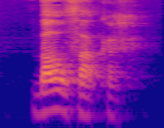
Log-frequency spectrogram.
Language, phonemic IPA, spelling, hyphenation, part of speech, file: Dutch, /ˈbɑu̯ˌvɑ.kər/, bouwvakker, bouw‧vak‧ker, noun, Nl-bouwvakker.ogg
- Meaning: a builder, (notably professional) construction worker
